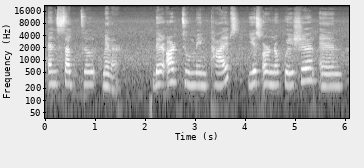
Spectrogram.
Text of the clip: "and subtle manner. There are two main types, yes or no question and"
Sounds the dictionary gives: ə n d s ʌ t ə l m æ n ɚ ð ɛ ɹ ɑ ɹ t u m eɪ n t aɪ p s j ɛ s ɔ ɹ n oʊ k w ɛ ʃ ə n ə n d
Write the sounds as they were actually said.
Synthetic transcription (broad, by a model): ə n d s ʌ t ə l m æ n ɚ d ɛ ɹ ɑ ɹ t u m eɪ n t aɪ p s j ɛ s ɔ ɹ n oʊ k w ɛ ʃ ə n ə n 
